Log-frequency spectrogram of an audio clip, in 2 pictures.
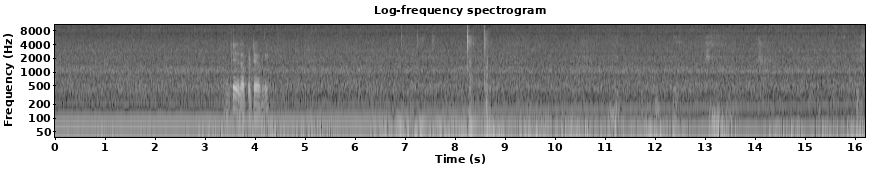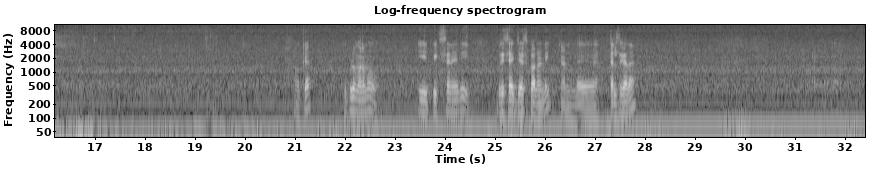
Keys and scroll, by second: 3.6 alt+Tab, 6.6 alt+i, 6.7-8.5 typing, 7.0 Return, 8.2 Return, 16.6 ctrl+a, 16.9 c, 17.0 w, 18.9 w, 19.9 v, 22.6 ctrl+space, 24.3 ctrl+t.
